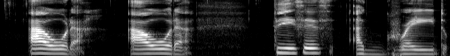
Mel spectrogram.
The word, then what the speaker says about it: ahora: Ahora, ahora. This is a great word / expression to learn in Spanish because people say it all the time. Ahora, ahora. Remember, the H sound is silent in Spanish, and this means now or in a minute.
